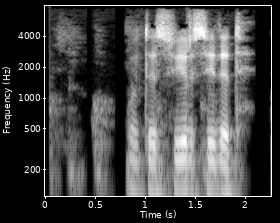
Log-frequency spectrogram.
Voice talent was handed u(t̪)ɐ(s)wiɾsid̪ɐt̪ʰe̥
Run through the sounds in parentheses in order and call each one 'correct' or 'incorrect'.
correct, correct

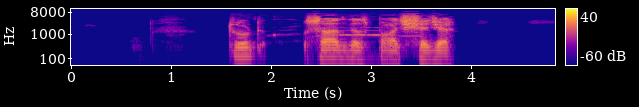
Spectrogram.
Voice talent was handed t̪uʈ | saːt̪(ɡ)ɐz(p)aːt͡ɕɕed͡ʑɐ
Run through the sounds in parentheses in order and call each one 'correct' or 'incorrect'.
correct, correct

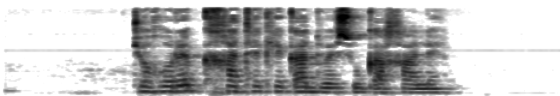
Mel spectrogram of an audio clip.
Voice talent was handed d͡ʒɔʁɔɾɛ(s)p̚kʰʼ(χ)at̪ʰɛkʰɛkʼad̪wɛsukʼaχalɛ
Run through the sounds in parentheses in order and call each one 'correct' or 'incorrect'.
incorrect, correct

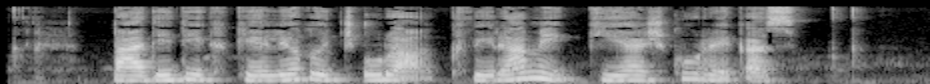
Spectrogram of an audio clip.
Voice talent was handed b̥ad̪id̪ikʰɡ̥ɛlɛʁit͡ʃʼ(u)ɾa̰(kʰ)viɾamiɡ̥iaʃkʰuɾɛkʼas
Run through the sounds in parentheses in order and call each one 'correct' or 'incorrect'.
correct, correct

